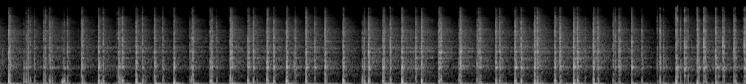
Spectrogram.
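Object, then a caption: Textured plastic water bottle. A textured, orange-red translucent plastic water bottle of medium size, with a red cap, hollow and apparently empty, is held upright in both hands and tapped and scratched on its patterned surface with fingertips and nails. The result is a fast, irregular stream of short, dry, bright clicks with brief scratchy textures between them, each hit dying away almost at once.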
